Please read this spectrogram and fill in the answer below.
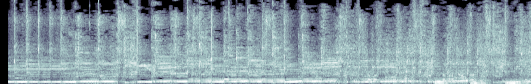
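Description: Capoeira music: berimbaus playing a rhythmic toque, their notes stepping between two or three pitches, with the steady shaking of caxixi rattles. A lower berimbau note joins near the end.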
